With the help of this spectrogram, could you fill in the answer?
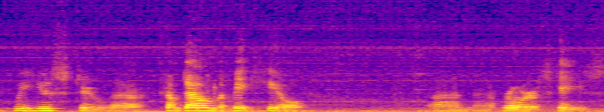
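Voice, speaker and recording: A woman with an Upper Midwest accent at a fairly slow pace, with long, frequent pauses. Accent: Upper Midwest American. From Clinton, Wisconsin. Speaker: local historical society founder. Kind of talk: oral history interview answer.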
